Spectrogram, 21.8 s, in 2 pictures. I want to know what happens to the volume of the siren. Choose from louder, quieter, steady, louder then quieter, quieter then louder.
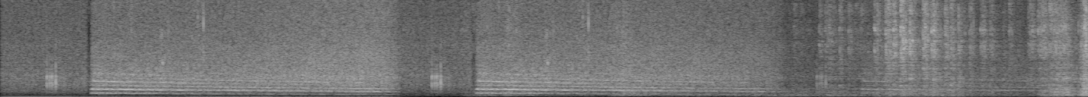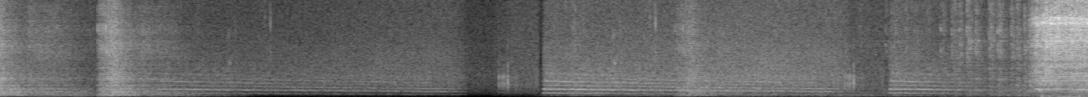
quieter then louder.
